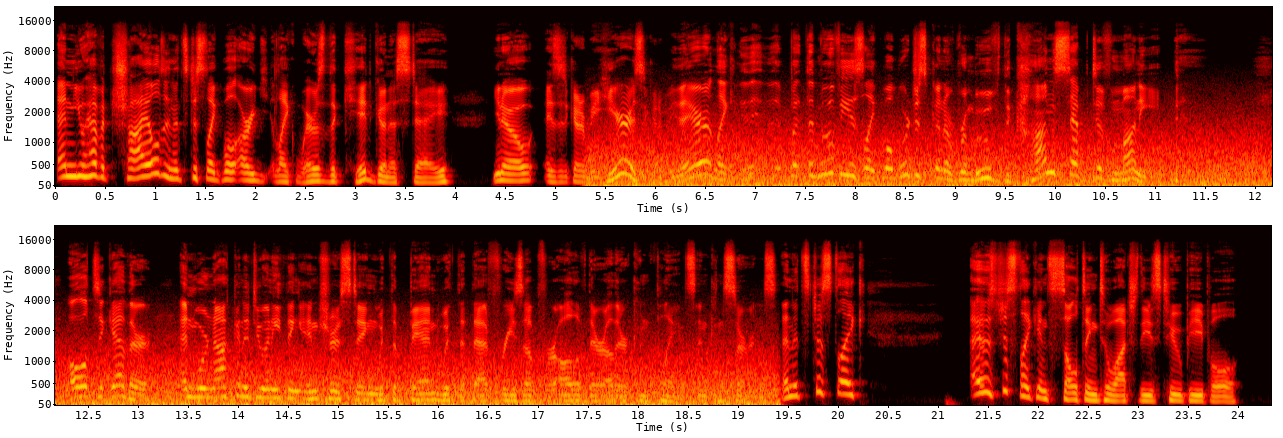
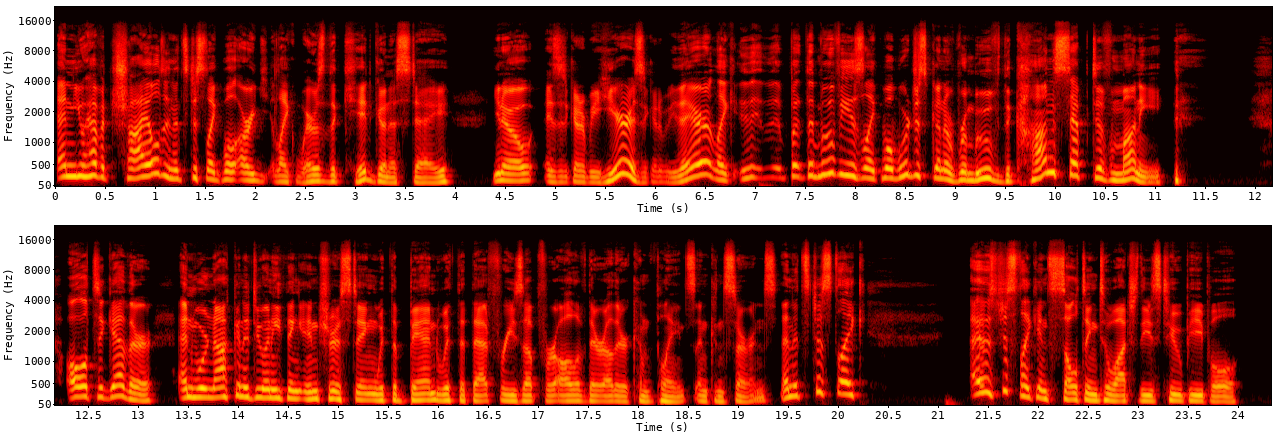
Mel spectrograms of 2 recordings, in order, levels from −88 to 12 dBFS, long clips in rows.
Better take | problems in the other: second | wind noise on the microphone; heavy; from 5.5 to 19 s; 5 dB below the speech

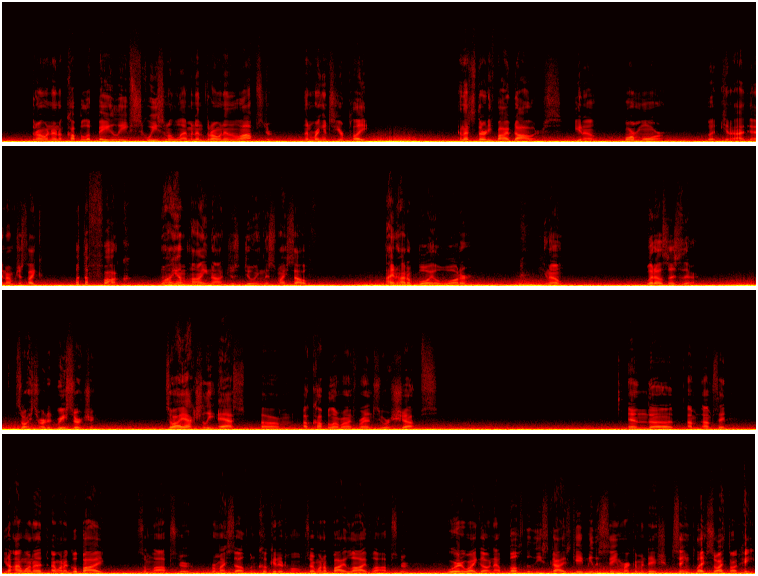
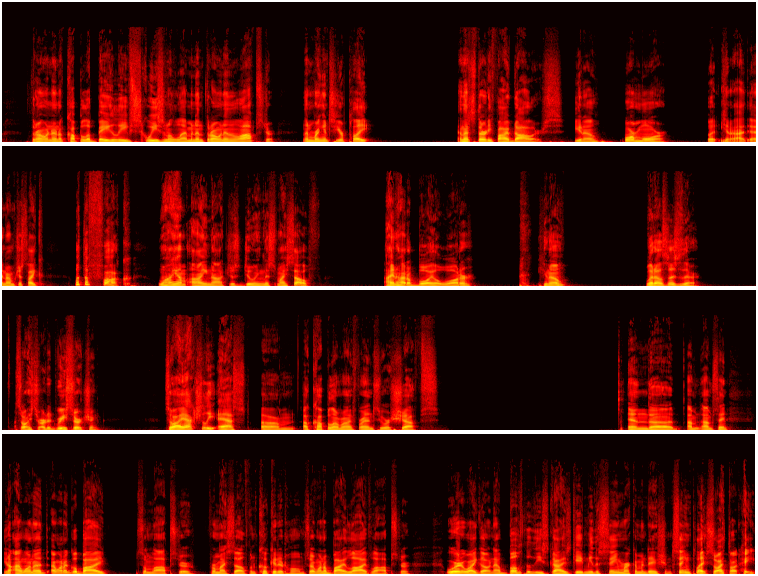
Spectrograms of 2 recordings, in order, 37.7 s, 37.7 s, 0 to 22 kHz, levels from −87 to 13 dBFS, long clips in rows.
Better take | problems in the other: second | wind noise on the microphone; heavy; 1 dB below the speech

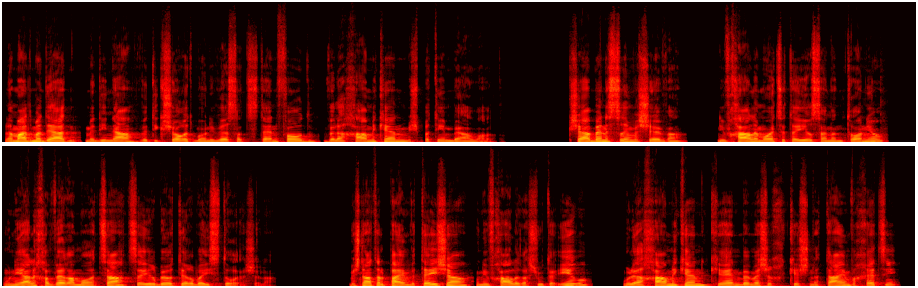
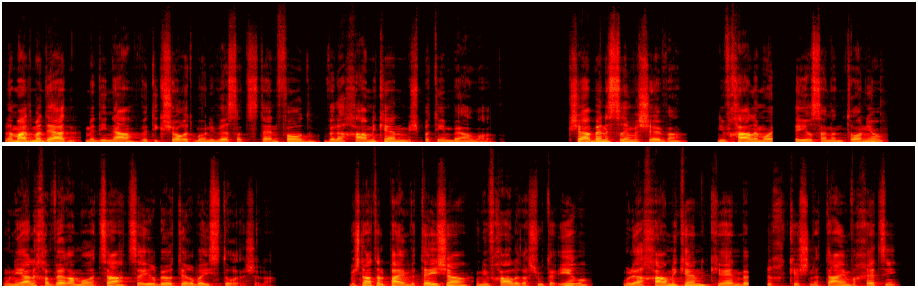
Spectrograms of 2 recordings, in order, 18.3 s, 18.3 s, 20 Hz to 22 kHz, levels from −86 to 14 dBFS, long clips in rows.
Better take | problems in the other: first | audio cutting out; at 7.5 s and at 17 s

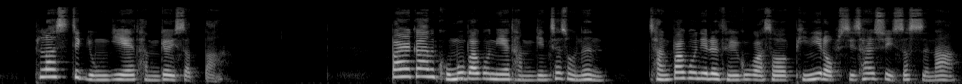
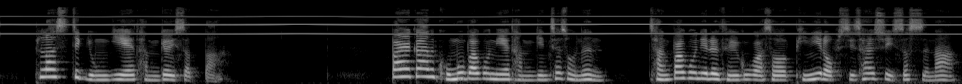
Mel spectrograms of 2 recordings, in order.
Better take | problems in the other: first | high-pitched whine; loud; throughout; 6.5 kHz, 5 dB below the speech

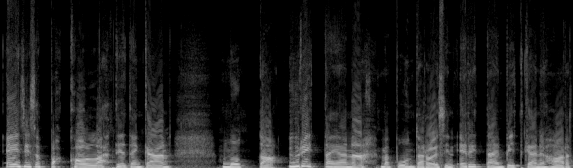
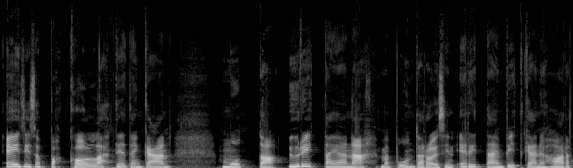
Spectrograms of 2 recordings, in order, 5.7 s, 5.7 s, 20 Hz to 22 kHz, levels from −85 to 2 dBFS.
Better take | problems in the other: second | distortion; heavy; 7 dB below the speech

